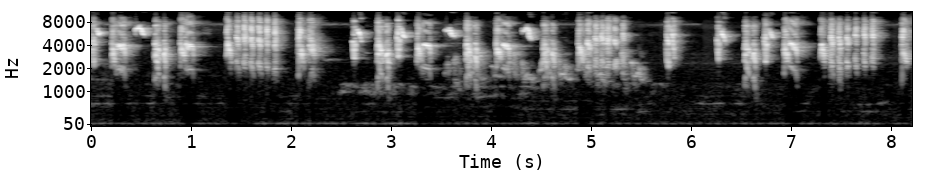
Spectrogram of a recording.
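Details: Long-tailed shrike (cendet) pouring out gacor song meant for other birds to copy: rattling buzzy bursts mixed with sharp squeaky and chattering notes, delivered almost without pause over a faint low hum.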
